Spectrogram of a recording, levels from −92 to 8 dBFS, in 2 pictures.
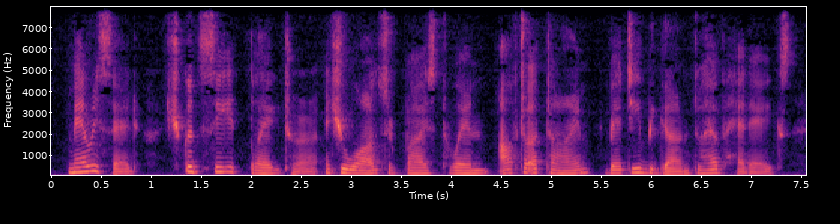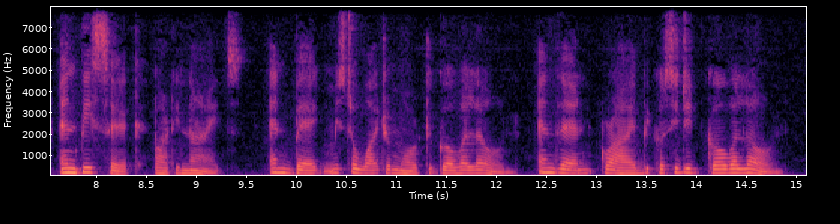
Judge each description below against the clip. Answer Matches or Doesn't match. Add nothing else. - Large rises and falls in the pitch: Doesn't match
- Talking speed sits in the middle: Matches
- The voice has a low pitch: Doesn't match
